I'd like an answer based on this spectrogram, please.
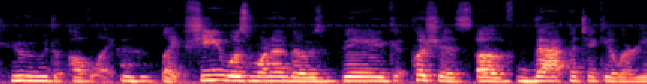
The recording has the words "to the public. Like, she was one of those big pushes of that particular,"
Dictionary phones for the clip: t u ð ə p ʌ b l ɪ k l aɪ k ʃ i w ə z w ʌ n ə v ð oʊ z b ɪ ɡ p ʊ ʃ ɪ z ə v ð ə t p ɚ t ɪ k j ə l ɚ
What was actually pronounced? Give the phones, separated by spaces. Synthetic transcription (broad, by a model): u ð ə p ʌ b l ɪ k l aɪ k ʃ i w ə z w ʌ n ə v ð oʊ z b ɪ ɡ p ʊ ʃ ɪ z ə v ð ə t p ɚ t ɪ k j l ɚ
